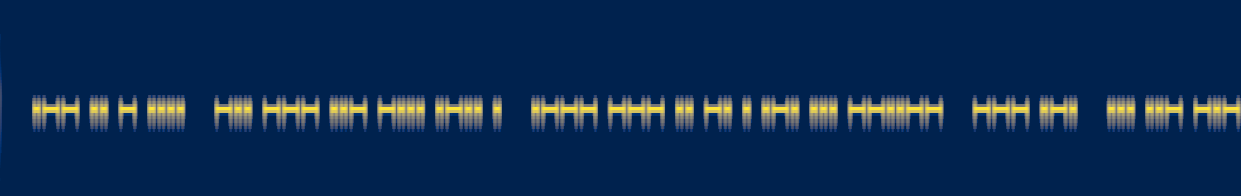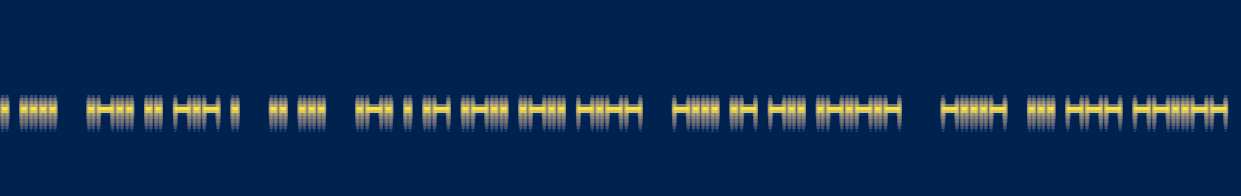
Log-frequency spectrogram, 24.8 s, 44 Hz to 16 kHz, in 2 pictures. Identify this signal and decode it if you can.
Morse code, heard as a keyed tone, about 25 wpm, 600 Hz. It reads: WITH DOUBLE JOINERS, OR SUCH LIKE IS REALLY BAD. <BT> SO,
